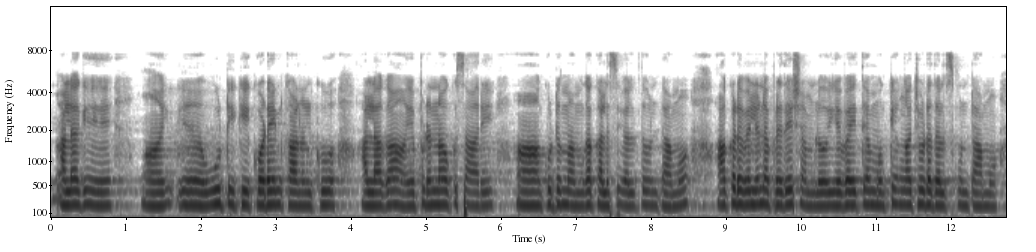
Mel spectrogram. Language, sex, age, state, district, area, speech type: Telugu, female, 45-60, Andhra Pradesh, Sri Balaji, urban, spontaneous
